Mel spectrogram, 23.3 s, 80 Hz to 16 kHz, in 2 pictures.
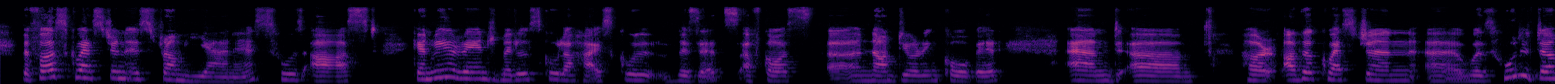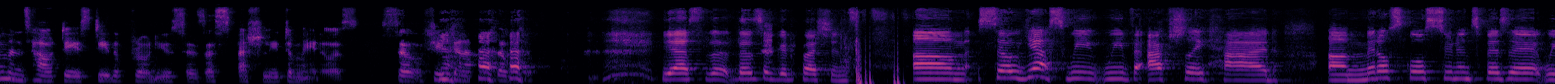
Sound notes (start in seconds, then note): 14.9 laughs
